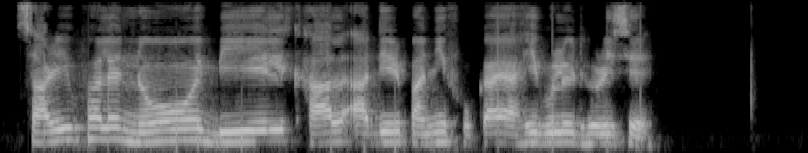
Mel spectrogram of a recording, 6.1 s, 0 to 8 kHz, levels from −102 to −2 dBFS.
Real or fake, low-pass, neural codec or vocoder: real; 7.2 kHz; none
